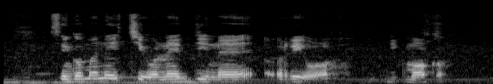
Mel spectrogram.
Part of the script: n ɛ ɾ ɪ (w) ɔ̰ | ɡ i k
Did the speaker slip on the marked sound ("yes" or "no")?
no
